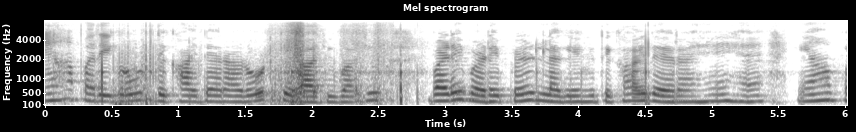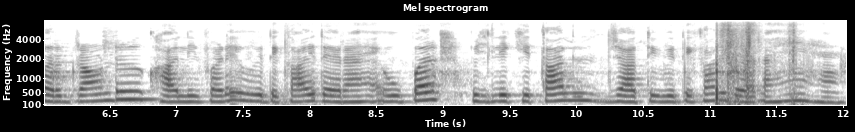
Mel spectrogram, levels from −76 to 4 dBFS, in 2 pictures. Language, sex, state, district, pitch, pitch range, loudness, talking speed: Hindi, female, Chhattisgarh, Balrampur, 215 Hz, 205-240 Hz, -26 LUFS, 205 wpm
